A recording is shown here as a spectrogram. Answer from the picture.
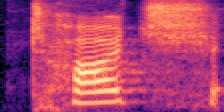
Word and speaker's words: Tatsch: name for those listening touch a scotch whether you drink it or not Scotch touch Scotch touch got it got it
